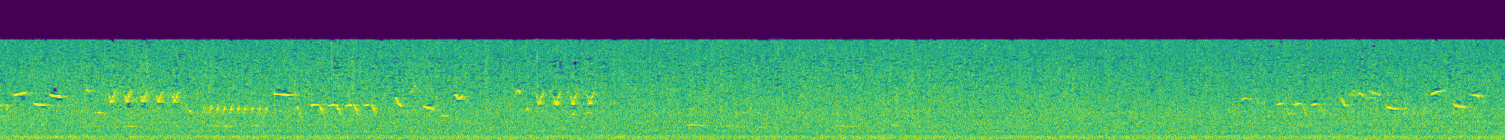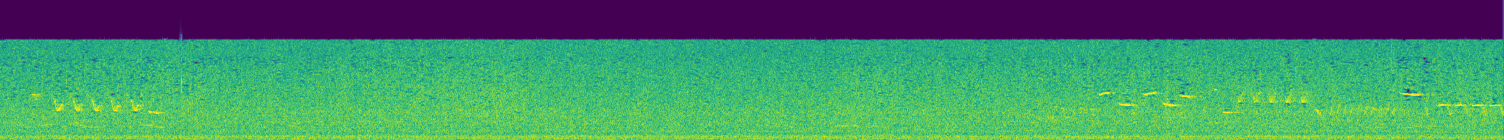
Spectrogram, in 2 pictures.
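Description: Small birds chirping and trilling high-pitched in three short spells over a steady, even hiss like rushing water or wind.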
